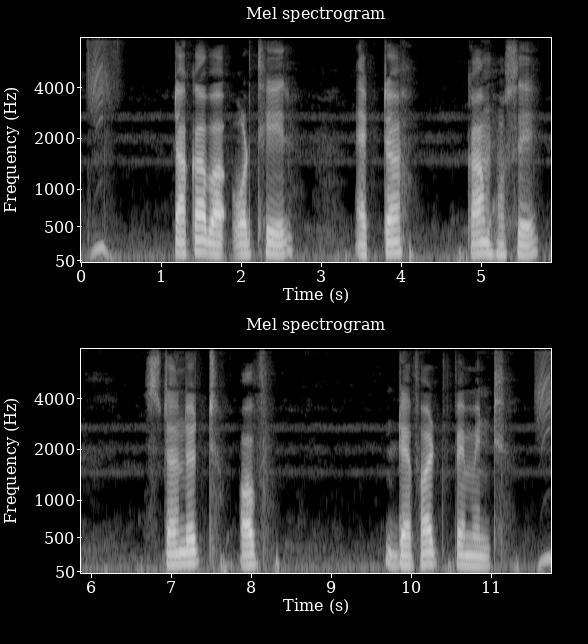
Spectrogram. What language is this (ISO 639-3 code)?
ben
